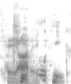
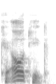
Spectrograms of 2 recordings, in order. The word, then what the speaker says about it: chaotic: the CH the hear the CH has a k sound if something is chaotic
